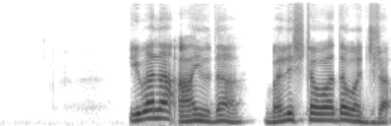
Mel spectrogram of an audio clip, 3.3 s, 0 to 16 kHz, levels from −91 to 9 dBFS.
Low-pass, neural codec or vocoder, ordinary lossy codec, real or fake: 14.4 kHz; codec, 44.1 kHz, 2.6 kbps, SNAC; none; fake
